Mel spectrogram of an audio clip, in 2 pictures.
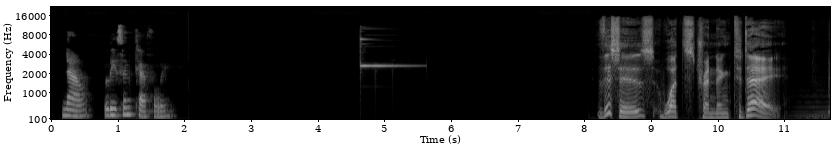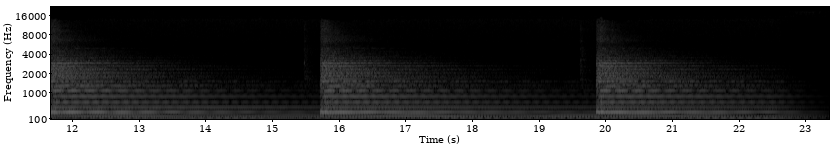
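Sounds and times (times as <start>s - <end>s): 
speech: 0.2s - 1.9s, 8.2s - 11.0s
large clock tower bell striking the hour: 11.4s - 22.8s.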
